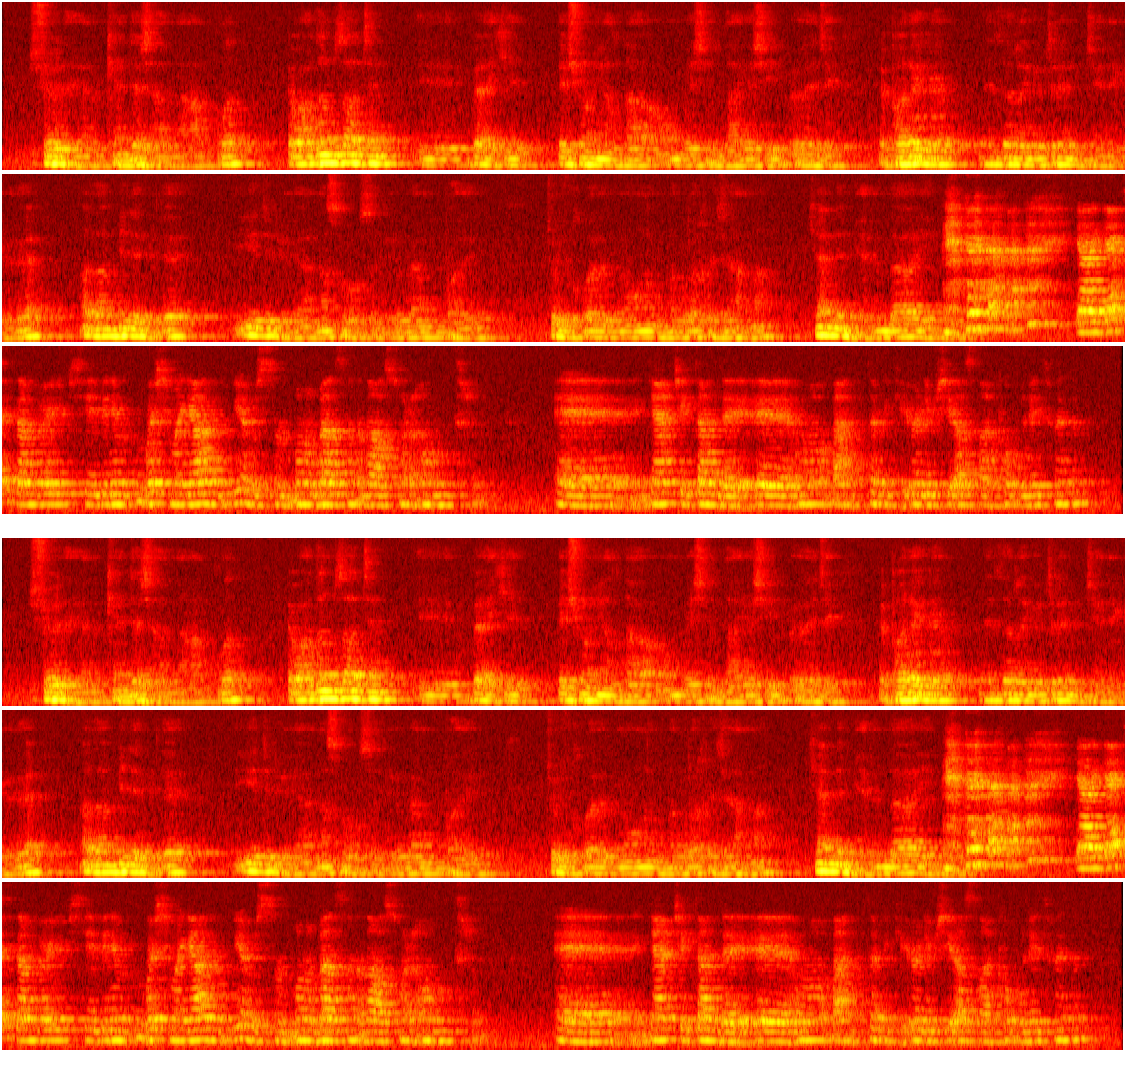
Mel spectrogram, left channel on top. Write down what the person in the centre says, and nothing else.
Hı hı.
<laughs>
Ya gerçekten böyle bir şey benim başıma geldi biliyor musun? Bunu ben sana daha sonra anlatırım. Ee, gerçekten de e, ama ben tabii ki öyle bir şey asla kabul etmedim.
